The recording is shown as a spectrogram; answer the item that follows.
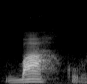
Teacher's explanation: Barco, sílaba tônica, o bar, penúltima, paroxítona.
